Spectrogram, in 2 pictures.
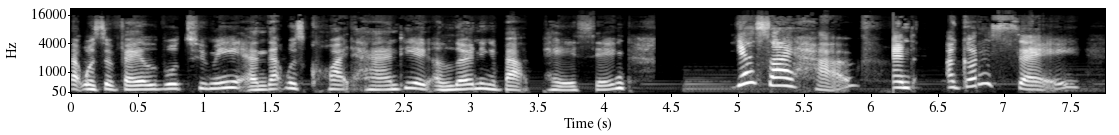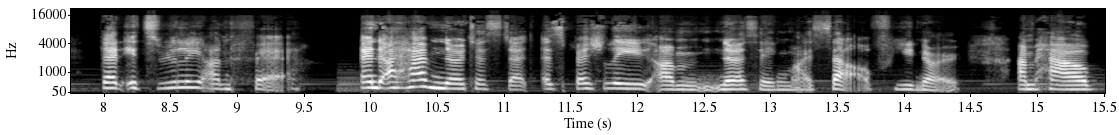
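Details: Foreign accent syndrome in a woman, a nurse from Melbourne, Australia, with functional neurological disorder (FND); she says she ends up sounding English, has daily FND flare-ups and sometimes cannot talk.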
